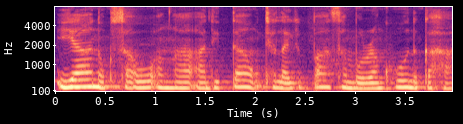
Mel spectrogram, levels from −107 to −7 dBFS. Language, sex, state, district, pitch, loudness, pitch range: Garo, female, Meghalaya, West Garo Hills, 210 Hz, -17 LUFS, 200-230 Hz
